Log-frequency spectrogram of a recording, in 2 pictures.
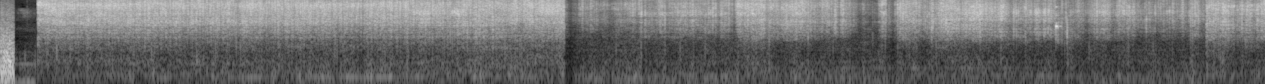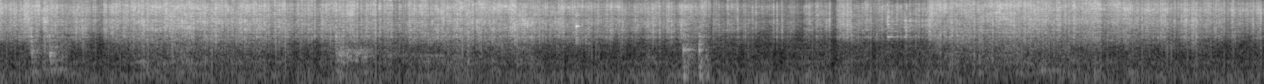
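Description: Romaine lettuce sizzling in hot oil on a griddle over a charcoal fire, a loud steady hiss with a brief break about six seconds in.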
